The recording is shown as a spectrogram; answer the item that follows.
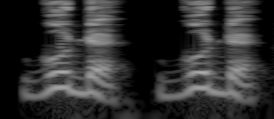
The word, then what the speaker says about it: गुड: अब यहाँ पे देखो इसके अंदर बिंदी नहीं है, इस प्रकार से लिखा हुआ है, यानी कि डा लिखा हुआ है, तो डा के नीचे कोई बिंदी नहीं है, तो इसको कैसे पढ़ेंगे अपन? गुड गुड।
